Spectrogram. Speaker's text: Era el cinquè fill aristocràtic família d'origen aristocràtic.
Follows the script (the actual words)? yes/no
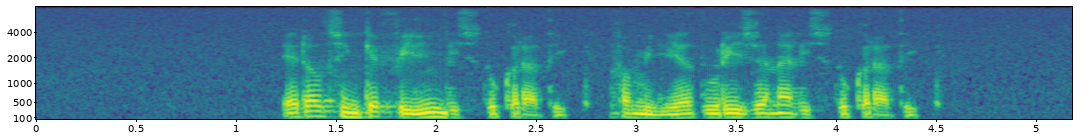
yes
